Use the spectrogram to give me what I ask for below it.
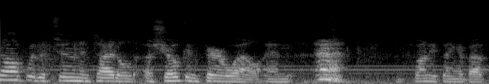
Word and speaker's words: Ashokan Farewell: we are starting off with a tune entitled ashokan farewell and the funny thing about this piece is that i used to mispronounce it all the time i would call it ashikan farewell and that is the wrong pronunciation but as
